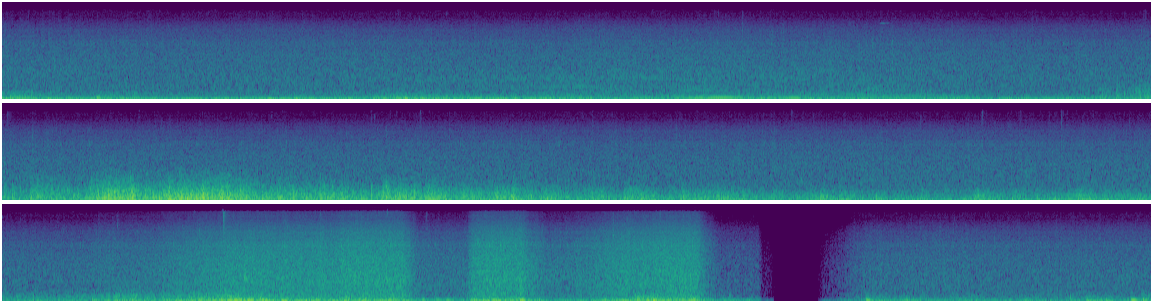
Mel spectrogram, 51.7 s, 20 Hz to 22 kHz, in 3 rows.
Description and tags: Thunder&Rain1
Big storm in West Yorkshire, England. Recorded on a Rode Condenser Microphone using a Fostex Field Recorder. NO AUTO GAIN!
